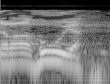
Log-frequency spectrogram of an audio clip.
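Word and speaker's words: راهويه: النحاة يقولون وي، أما المحدثون يقولون أوية. إسحاق ابن راهوية، المحدثون هكذا ايه ينطقونها، أما أهل اللغة فيقولون إسحاق ابن راهوي.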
